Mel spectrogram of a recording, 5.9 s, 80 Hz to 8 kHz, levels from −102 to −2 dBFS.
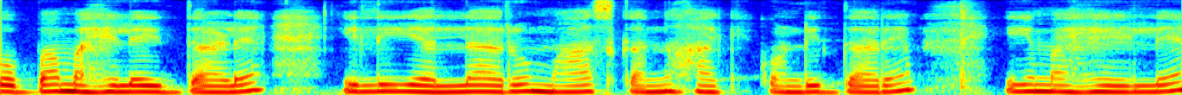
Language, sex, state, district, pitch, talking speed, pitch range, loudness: Kannada, female, Karnataka, Raichur, 195 Hz, 90 wpm, 190-205 Hz, -13 LUFS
